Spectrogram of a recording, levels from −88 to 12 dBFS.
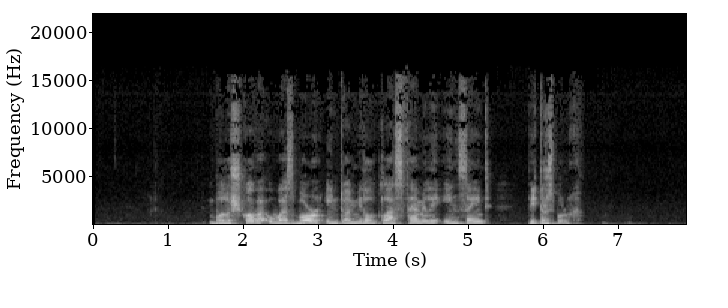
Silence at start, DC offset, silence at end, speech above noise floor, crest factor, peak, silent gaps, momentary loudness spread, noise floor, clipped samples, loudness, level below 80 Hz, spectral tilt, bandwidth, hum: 1.55 s; under 0.1%; 1.45 s; 43 dB; 18 dB; -2 dBFS; none; 12 LU; -61 dBFS; under 0.1%; -19 LUFS; -52 dBFS; -5 dB/octave; 16.5 kHz; none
